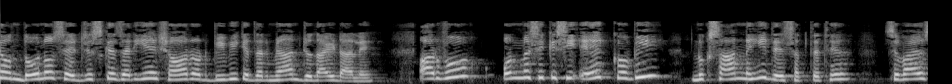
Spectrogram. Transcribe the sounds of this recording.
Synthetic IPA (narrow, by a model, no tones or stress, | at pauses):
eʊnd̪oːnõsed͡ʒɪskezɐɾieʃɔːɦəɾɔːɾbiːʋiked̪ɐɾmijaːnd͡ʒʊd̪aːiɖaːlẽː | ɔːɾʋoʊnmẽsekɪsiʔeːkːobʱinʊksaːnːɐɦĩd̪eːsɐk̚t̪et̪ʰe | sɪʋaːj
